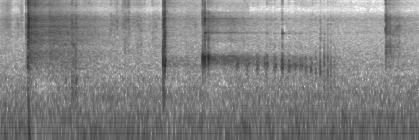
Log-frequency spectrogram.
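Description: Aerosol spray-paint can being handled and shaken: sharp clicks, then the can's mixing ball rattles in quick strokes for about a second.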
